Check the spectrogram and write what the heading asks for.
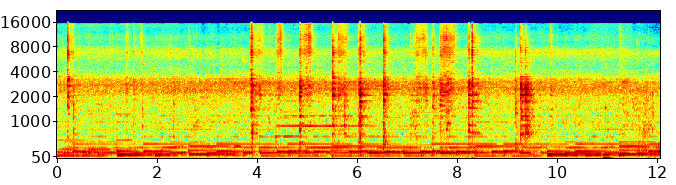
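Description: A metal spoon scraping and clinking against a steel plate and an aluminium pot as mashed potato is scraped in and stirred into thick cooked sago. The sharp scrapes come in a run between about four and ten seconds in, over soft background music with steady low notes.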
